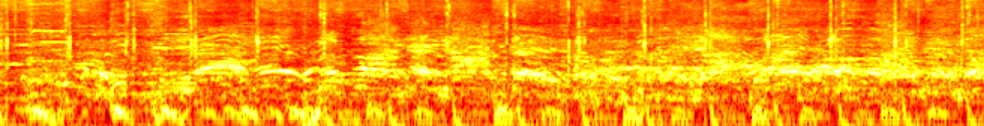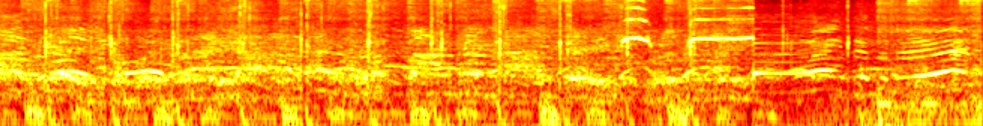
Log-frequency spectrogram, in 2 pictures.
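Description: A large crowd shouting and cheering over loud live stage music with a steady beat.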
